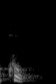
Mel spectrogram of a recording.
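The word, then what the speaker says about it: coup: Troisième exemple, nous avons cou. Je l'ai placé exprès parce qu'il se termine par un P. Mais ici, c'est pour l'œil, mais pas pour l'oreille. Rappelez-vous ce que j'ai dit tout à l'heure. Cou. Ce que nous prononçons, c'est la voyelle OU.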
